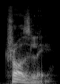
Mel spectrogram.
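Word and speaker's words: Trottiscliffe: It's spelt Trotter's Cliff, but of course the posh people, Trosley.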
